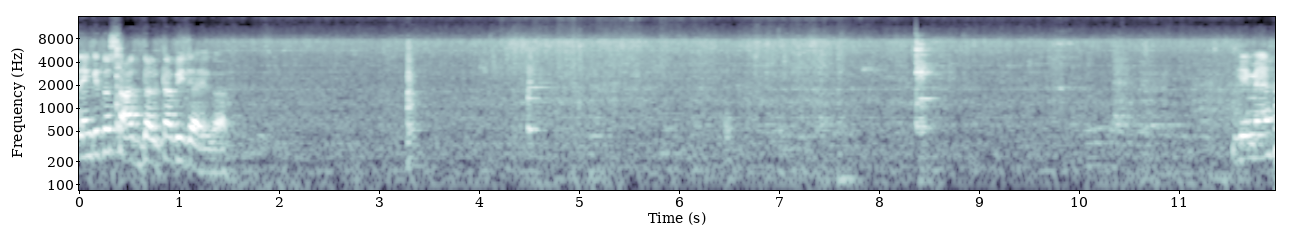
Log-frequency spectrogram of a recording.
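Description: A wooden spoon scrapes and stirs inside a metal pot.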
